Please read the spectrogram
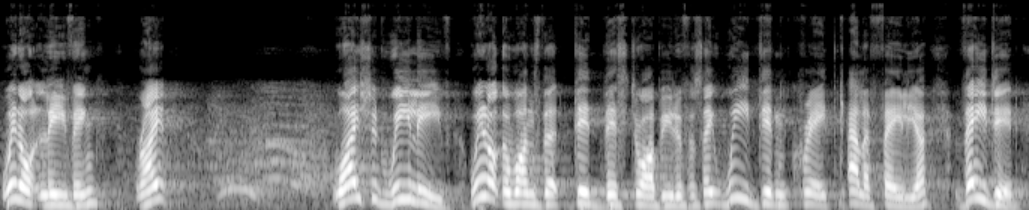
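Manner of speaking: loud, high-pitched stump speech; impassioned protest thrown out to a hall; defiant rallying. Real, not acted. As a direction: fire up the crowd in defiance.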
